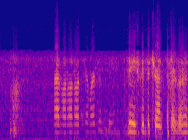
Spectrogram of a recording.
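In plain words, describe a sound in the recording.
A young woman speaks calmly through a headset microphone.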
